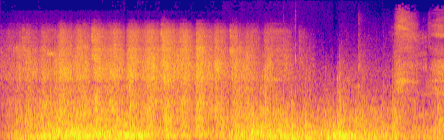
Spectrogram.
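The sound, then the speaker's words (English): Loud, steady rumble of a moving train heard from inside a carriage, deep low-end roar with a dense rushing noise and faint rhythmic rattling throughout, no voices. “He better be on this stupid train.”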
